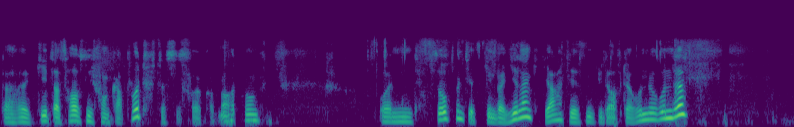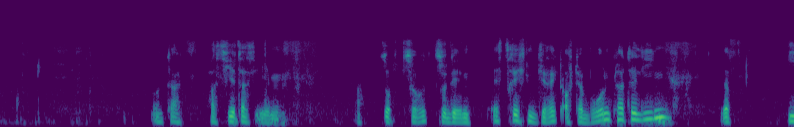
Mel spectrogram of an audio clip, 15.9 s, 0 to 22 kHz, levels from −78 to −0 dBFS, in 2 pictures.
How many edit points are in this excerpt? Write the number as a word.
one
